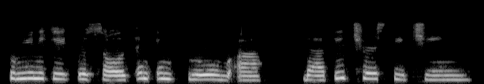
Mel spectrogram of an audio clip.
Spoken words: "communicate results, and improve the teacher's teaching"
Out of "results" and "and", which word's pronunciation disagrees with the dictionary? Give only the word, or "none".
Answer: results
